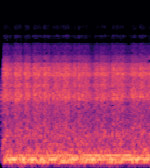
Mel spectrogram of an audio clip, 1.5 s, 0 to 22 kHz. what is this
dis muted D guitar
Recording of muted strumming on power chord D. On a les paul set to bridge pickup in drop D tuneing. With intended distortion. Recorded with Edirol DA2496 with Hi-z input.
